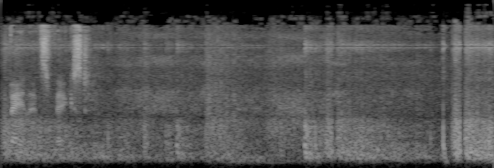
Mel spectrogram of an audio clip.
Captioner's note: bombs exploding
